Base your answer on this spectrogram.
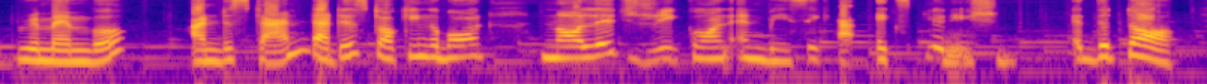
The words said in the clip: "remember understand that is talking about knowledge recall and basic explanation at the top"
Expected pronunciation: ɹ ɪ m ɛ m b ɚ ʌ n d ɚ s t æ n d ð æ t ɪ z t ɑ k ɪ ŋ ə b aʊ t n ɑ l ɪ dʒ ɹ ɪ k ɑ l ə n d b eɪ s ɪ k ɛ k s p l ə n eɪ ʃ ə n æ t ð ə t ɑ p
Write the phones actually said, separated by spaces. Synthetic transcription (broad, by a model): ɹ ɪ m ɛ m b ɚ ʌ n d ɚ s t æ n d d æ t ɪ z t ɑ k ɪ ŋ ə b aʊ t n ɑ l ɪ dʒ ɹ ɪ k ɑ n ə n d b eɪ s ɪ k ɛ k s p l ə n eɪ ʃ ə n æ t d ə t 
